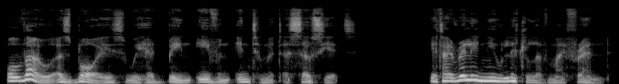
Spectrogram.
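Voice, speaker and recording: A man giving a dramatic gothic audiobook narration in a grave, measured, theatrical manner, with a husky voice. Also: fairly low pitch, very animated, dark tone, no room sound. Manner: grave, measured, theatrical delivery with formal literary phrasing.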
